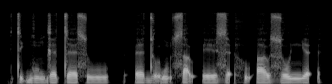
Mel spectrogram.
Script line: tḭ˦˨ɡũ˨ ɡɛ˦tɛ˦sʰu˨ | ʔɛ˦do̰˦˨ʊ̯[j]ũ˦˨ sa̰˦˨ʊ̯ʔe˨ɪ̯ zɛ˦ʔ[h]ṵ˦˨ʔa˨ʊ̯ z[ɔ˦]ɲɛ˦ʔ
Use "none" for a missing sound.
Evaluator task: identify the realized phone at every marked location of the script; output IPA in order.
w, h, o˦

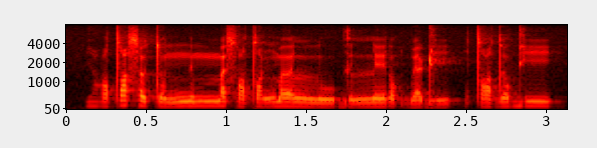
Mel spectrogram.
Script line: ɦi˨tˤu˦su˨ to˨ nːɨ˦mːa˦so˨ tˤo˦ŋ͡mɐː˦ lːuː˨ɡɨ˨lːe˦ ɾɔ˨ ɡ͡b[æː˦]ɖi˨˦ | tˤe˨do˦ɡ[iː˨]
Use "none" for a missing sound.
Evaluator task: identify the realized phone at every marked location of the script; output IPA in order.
æ˦, iː˦

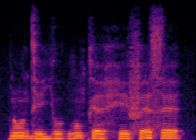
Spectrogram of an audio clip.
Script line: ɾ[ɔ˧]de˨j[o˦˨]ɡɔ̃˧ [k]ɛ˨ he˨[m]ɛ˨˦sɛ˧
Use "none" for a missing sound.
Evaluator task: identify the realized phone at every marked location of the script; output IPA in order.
ɔ̃˧, o˨, k, f

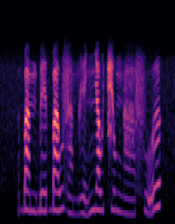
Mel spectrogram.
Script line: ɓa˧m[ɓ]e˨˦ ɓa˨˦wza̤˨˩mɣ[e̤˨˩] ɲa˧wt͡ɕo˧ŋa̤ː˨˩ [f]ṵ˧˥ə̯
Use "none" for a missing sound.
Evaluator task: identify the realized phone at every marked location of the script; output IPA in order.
ɓ, e˧˩, f

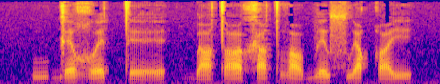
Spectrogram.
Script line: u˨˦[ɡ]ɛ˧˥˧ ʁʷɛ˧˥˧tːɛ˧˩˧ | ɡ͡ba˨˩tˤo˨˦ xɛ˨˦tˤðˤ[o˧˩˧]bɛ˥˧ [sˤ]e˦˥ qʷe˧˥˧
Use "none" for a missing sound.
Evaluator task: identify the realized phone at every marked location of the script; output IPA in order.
ɡ, o˧˩˧, sʷ

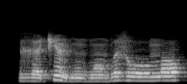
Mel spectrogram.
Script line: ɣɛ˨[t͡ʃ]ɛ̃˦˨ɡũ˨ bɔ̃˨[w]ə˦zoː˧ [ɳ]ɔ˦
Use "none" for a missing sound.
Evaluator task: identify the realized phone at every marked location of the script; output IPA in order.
t͡ʃ, b, ŋ

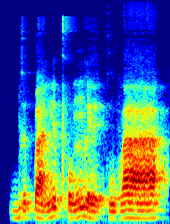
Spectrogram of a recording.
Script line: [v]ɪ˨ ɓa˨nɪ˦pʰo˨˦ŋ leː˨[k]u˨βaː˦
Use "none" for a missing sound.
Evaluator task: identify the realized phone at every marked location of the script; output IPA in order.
b, k

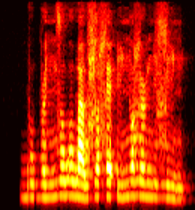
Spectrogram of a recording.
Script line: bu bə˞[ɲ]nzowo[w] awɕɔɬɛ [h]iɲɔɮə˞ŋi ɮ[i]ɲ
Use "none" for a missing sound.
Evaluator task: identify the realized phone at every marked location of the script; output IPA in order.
ɲ, w, ʔ, i

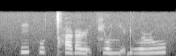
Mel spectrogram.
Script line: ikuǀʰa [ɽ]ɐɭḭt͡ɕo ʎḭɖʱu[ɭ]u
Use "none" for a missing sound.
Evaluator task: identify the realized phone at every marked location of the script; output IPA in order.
ɽ, ɭ

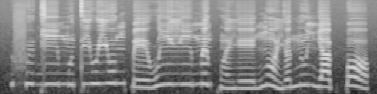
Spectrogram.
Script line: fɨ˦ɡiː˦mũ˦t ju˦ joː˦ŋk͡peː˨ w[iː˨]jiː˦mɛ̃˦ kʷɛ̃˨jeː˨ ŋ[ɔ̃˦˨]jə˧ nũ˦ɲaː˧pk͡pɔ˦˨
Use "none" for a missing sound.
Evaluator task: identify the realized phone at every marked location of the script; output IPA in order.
iː˦, ɔ̃˦˨

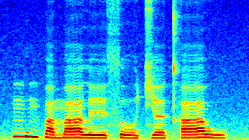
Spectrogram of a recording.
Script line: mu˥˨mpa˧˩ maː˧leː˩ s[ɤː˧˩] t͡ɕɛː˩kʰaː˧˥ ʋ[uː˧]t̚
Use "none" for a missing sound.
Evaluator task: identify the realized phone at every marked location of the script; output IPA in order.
ɤː˧˩, uː˧˩

